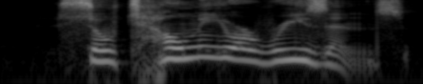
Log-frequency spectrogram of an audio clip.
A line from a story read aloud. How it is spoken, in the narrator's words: Zuko said, his voice hard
